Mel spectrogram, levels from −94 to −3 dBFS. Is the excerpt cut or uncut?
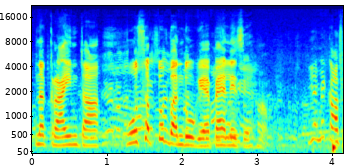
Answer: uncut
